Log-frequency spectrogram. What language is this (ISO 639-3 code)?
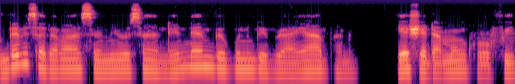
aka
